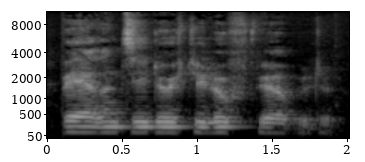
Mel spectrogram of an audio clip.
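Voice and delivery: plain reading voice

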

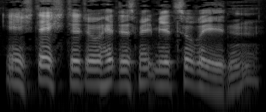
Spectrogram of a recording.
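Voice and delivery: a hint of a squawky little goblin; quäkender Kobold. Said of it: "hörte er die Quäkstimme des Kobolds". (leicht quäkende Koboldstimme)

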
